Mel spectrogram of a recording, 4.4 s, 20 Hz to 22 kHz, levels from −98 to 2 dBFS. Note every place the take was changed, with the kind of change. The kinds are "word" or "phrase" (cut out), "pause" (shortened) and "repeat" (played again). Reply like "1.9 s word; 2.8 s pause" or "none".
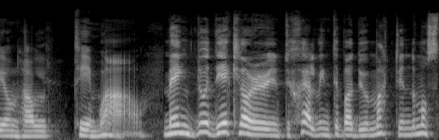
2.0 s phrase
